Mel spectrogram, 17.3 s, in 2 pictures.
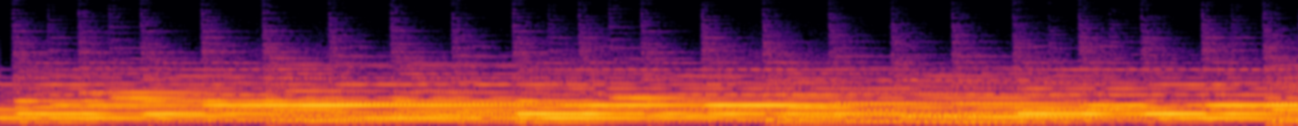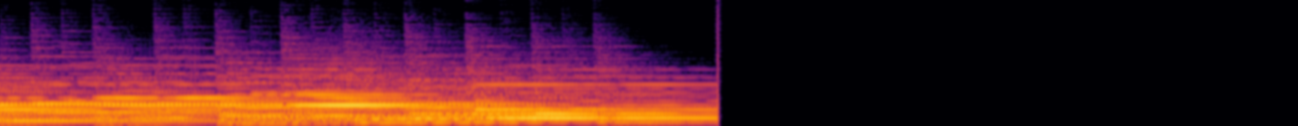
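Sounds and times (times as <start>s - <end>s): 
harp ensemble playing a traditional folk tune: 0.0s - 13.5s.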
